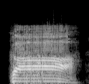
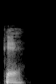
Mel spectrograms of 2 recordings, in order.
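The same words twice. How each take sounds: First: "का" drawn out with loud, forceful stress; strong stress. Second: Said in the usual way. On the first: Shown as a demonstration. Teacher demonstrating emphasis to students, strongly stressed "का". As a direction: hit "का" hard and hold it long. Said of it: "इससे अधिक इस पर बल दूंगा". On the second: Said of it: "सामान्य रूप से पढ़ सकते हैं".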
